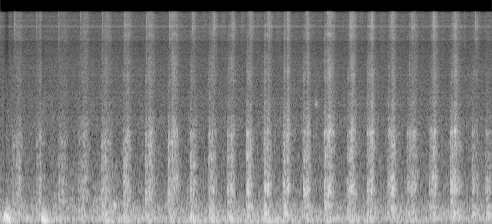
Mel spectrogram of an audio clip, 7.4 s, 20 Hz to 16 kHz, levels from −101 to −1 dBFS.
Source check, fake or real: fake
